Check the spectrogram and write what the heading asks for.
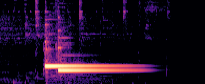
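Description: Two-note ding-dong chime sound effect of a subscribe animation's notification bell: a high note, then a lower one a moment later, both ringing out and fading over about two seconds, over faint background music.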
